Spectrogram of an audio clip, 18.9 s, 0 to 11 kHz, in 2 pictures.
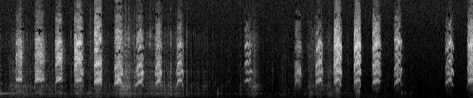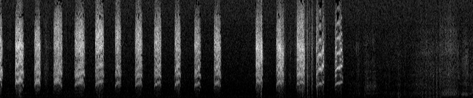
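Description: A handled bird, bird number 392, gives rapid, harsh, high-pitched calls in long rhythmic bursts separated by short pauses, fairly loud throughout with no voices.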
